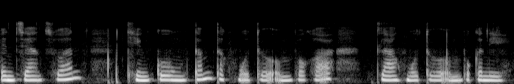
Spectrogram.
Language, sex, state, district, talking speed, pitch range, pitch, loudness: Mizo, female, Mizoram, Aizawl, 210 wpm, 195-220 Hz, 200 Hz, -14 LUFS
